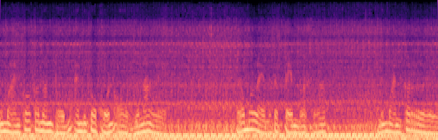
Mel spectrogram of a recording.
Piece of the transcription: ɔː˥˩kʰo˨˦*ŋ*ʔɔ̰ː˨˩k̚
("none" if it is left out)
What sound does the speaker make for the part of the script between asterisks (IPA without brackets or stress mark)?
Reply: n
